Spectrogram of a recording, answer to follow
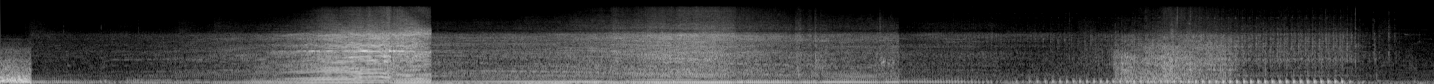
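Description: KTM 390 Duke's single-cylinder engine revving up under acceleration, rising in pitch for about four seconds before breaking off sharply, then running more steadily. Near the end it grows louder again with a fast pulsing beat.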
